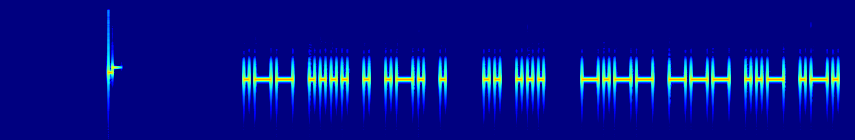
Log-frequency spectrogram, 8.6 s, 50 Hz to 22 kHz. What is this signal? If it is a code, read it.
Morse code, heard as a keyed tone, about 22 wpm, 700 Hz. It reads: WHERE IS YOUR
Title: Sentences from Top 1400 Words 22wpm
